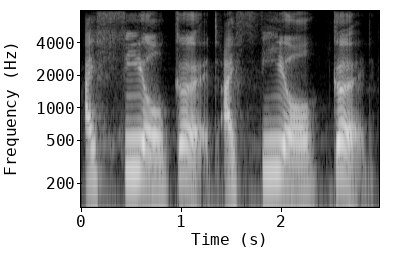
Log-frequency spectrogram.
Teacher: But in a general American accent, because that L on the end of the word F-E-E-L is so muscular and full and rich and juicy, it may actually become syllabic. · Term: dark L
